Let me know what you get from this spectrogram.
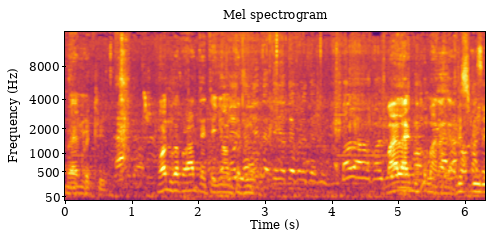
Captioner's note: non-english speech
